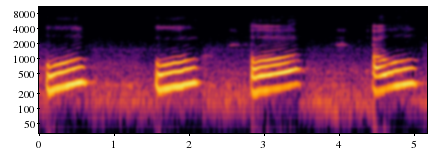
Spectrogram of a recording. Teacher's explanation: जिन स्वरों के उच्चारण में हम लोगों का ये जो दोनों लिप्स है, अपर और लोअर जो लिप्स है, इसका आकार बिल्कुल गोल हो जाता है, ठीक है। इस तरह से बिल्कुल जब गोल हो जाता है तो उसको वृत्तमुखी कहा जाता है।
